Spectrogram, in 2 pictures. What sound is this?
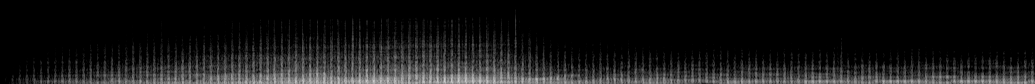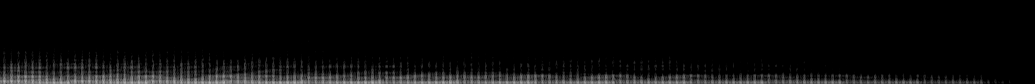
SRS Designed Helicopter Passby
Made by using a recording of a plastic object vibrating on a floor tom after playing back 80Hz out of a subwoofer. I just processed it with Vari-Fi, Waves Doubler and Frequency Shifter, it had a nice natural doppler sound to it in the recording as the object slid down the floor tom.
